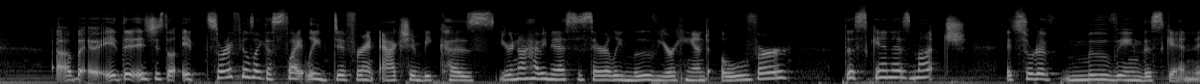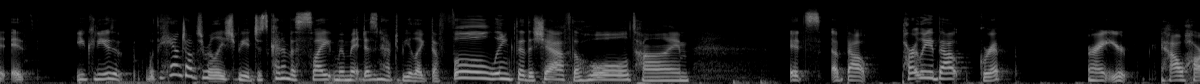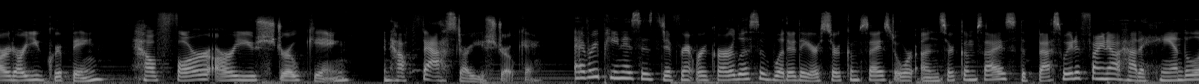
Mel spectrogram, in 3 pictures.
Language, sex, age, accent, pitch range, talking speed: English, female, 20-39, American, 180-235 Hz, 190 wpm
